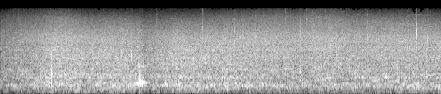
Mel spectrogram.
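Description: Steady rain falling on forest foliage, an even hiss with a few light ticks of drops and a brief soft knock about three seconds in.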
